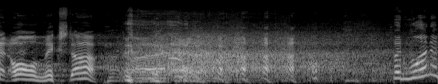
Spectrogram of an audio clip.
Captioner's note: laughter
